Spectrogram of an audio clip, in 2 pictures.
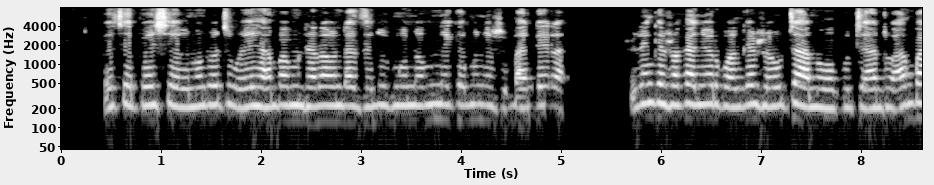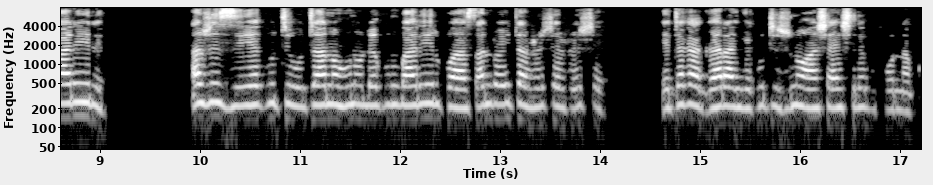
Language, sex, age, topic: Ndau, male, 36-49, health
